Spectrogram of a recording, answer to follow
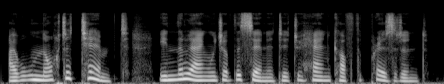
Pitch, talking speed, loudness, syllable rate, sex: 190 Hz, 190 wpm, -16 LUFS, 5.7 syllables/s, female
